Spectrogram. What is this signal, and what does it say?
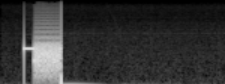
ACARS aircraft data.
